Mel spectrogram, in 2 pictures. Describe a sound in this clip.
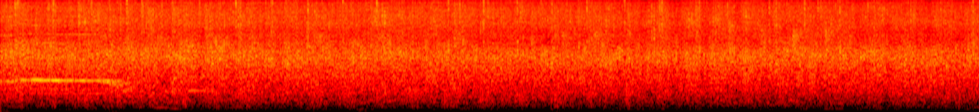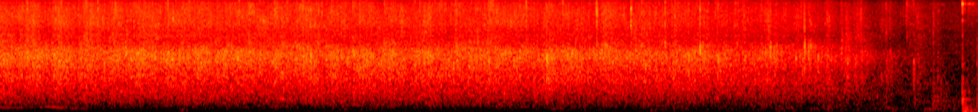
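A large crowd applauds and cheers in a big echoing hall.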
